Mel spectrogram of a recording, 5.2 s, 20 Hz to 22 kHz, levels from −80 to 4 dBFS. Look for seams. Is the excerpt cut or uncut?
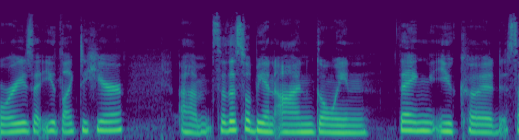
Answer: cut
